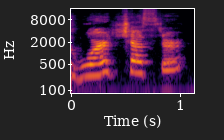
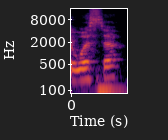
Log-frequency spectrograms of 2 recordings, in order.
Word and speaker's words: Worcester: Worcestershire sauce yeah yeah but it spelled like War Chester but you would never say that no what would you say Worcester Worcester Worcester yeah Worcester I don't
